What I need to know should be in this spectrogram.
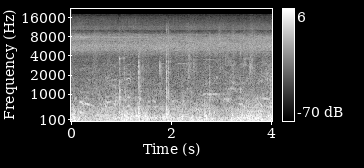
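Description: A tennis racket strikes a ball with sharp pops.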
